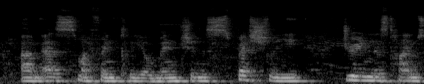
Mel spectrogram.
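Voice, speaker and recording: With a South African accent, a woman speaks at a very deep, low pitch and moderate pace in monotone, flat intonation, amid noticeable background noise and audible room echo. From South Africa, Cape Town. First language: Afrikaans. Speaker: health and wellbeing chat host. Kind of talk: casual chat.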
